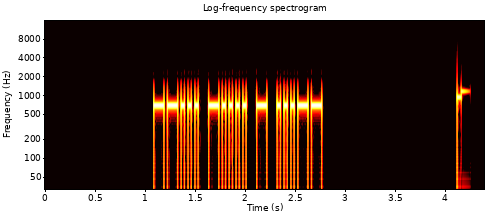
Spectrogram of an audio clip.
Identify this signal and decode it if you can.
Morse code, heard as a keyed tone, about 34 wpm, 700 Hz. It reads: 76T3
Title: Common Cut Numbers - 4-Digit 35wpm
